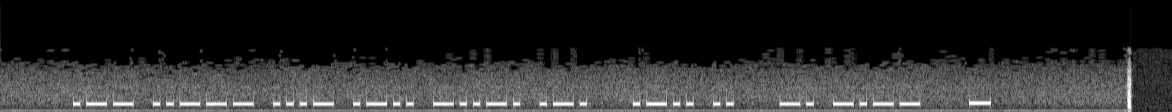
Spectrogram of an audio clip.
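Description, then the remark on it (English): A phone rings with an incoming call, a long run of short, evenly pitched electronic beeps in quick bursts over steady hiss and a low hum. A sharp click ends it. No one speaks. “Right, I got a phone call.”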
